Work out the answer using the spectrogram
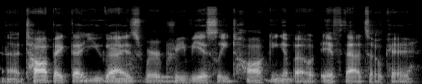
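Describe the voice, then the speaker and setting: A man in his thirties from Canada calling in to debate, measured and challenging. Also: low voice, little pitch movement, creaky, a bit bright. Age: 30s. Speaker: caller. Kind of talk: call-in debate.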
